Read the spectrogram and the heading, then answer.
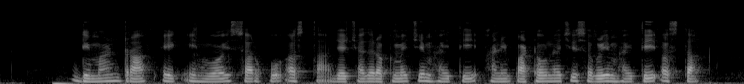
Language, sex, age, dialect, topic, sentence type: Marathi, male, 25-30, Southern Konkan, banking, statement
